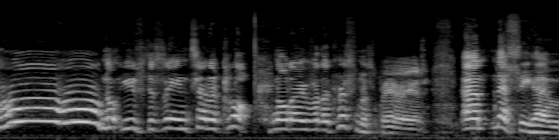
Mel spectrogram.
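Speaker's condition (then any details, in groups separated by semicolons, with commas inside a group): No condition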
